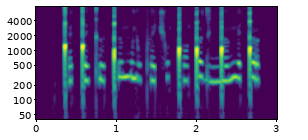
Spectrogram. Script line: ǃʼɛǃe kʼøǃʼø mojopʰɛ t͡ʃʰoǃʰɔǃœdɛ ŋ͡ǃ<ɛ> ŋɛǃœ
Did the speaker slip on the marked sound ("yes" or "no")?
yes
